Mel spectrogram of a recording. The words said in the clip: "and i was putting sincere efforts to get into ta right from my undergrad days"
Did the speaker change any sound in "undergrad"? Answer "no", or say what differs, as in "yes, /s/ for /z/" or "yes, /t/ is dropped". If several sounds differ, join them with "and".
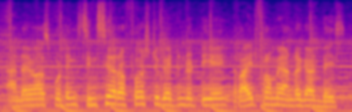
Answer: yes, /ɹ/ is dropped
